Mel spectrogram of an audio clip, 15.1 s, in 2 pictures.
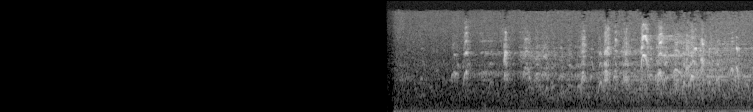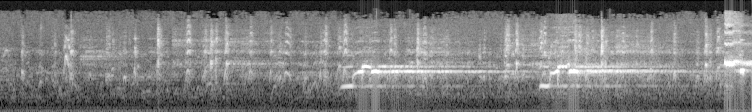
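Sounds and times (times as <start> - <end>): birds chirping and twittering: 4.5 - 15.0.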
